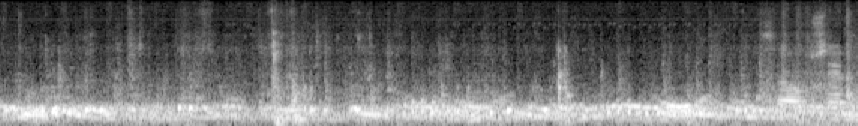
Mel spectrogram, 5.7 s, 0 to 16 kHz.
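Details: A loft of young racing pigeons in the Pruszków section, Poland, pairing in the 2023 season; dense overlapping guttural coos from many birds, with scattered clicks and flapping noises.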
